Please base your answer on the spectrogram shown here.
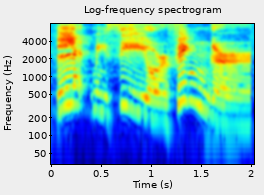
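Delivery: slow, drawn-out witch demand. Retold or imitated. Witch inspecting caged Hansel, slow witchy demand. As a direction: stretch each word like a prying witch. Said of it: "she's like".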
